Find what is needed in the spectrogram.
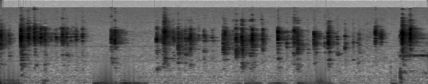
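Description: Typing on a computer keyboard: an irregular run of key clicks, with louder strokes right at the start and about a second in.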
